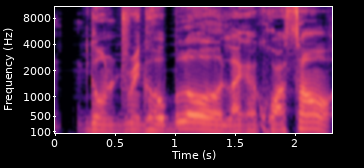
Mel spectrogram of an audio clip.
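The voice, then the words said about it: Attempted French accent, sounds Cajun. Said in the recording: “I can't really do a French accent. ... that's more of a Cajun accent.”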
